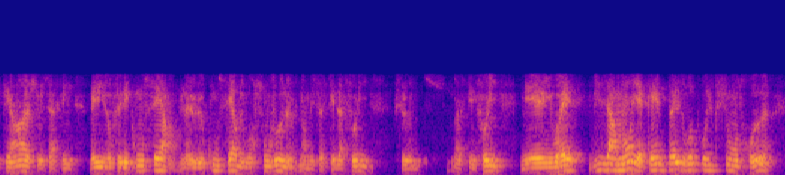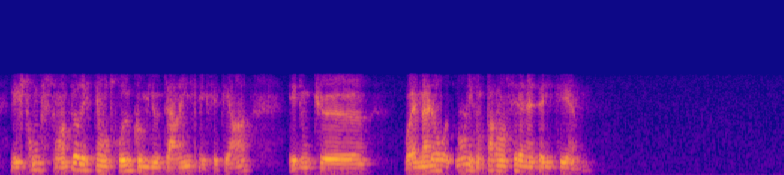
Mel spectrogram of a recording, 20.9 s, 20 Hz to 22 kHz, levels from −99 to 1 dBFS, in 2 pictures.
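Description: A buzzy, gravelly roughness sits on the speech throughout, confined to about 200 Hz to 3.5 kHz. This is the GSM full-rate codec, consistent with 13 kbps, rebuilding the voice from sparse pulses. From 4.96 to 4.99 s and again from 7.44 to 7.48 s, the sound briefly holds with a rough metallic ring. These are lost GSM frames, each fitting a single missing 20 ms frame that was filled by repeating the previous one.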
